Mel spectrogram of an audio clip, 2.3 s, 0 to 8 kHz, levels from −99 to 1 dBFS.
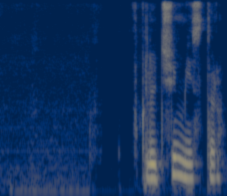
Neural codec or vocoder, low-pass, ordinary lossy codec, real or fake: none; none; none; real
